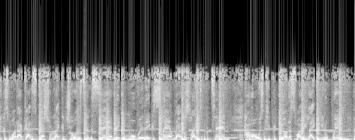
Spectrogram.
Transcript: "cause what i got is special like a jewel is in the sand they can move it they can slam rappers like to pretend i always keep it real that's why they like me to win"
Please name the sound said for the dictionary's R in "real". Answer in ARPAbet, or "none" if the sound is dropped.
W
